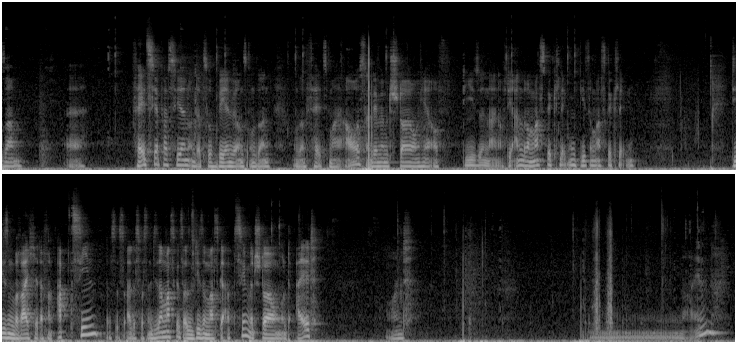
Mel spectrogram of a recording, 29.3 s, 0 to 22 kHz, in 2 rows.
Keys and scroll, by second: 22.6 alt+scroll up 1, 23.1 alt+scroll down 1, 24.8 alt+scroll down 1, 25.6 alt+scroll up 1.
